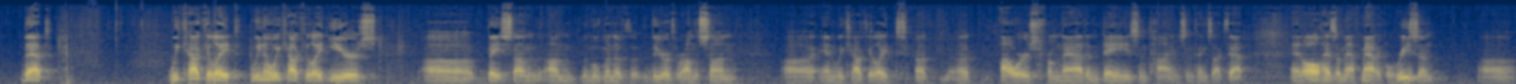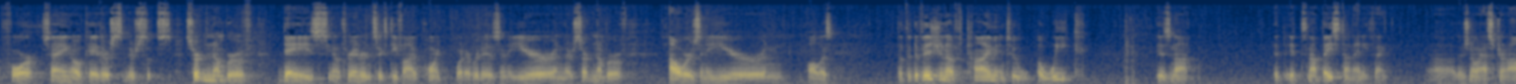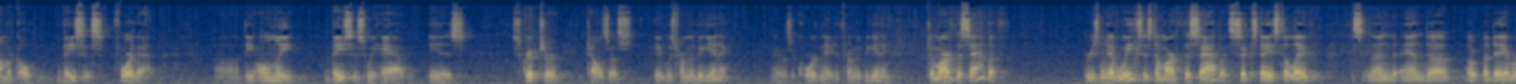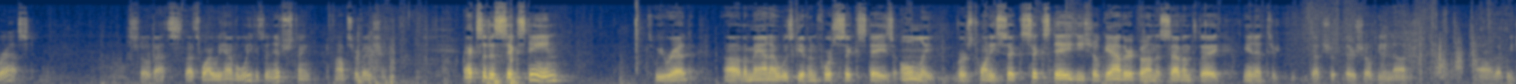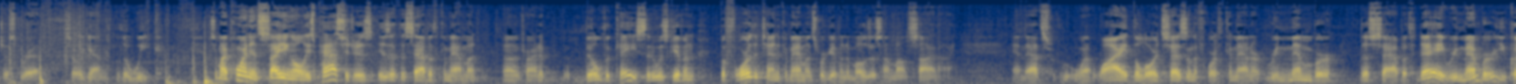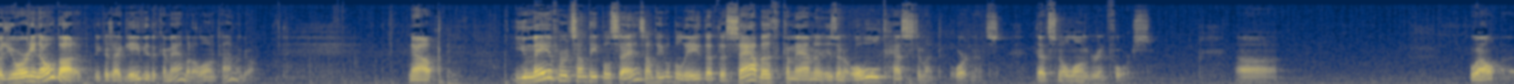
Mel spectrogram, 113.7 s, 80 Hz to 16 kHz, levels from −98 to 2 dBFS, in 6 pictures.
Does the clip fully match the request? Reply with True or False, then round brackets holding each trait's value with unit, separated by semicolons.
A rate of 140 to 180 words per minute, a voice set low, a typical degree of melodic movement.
True (160 wpm; 90 Hz; 4.6 semitones)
